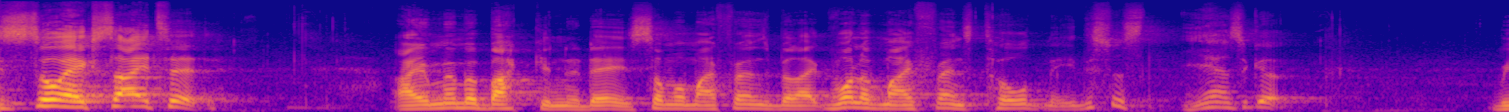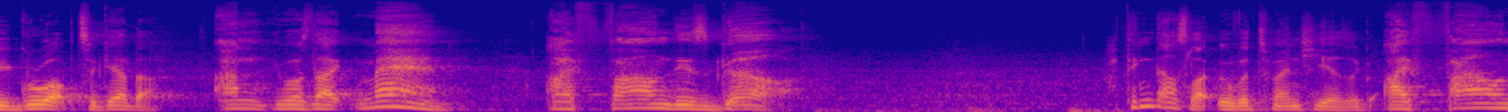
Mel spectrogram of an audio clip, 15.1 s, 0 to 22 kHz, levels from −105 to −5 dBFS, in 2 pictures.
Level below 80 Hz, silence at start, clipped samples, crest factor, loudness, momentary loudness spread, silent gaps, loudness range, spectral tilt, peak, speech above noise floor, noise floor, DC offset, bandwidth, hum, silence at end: -76 dBFS; 0 s; under 0.1%; 24 dB; -33 LUFS; 18 LU; none; 12 LU; -5 dB/octave; -10 dBFS; 39 dB; -71 dBFS; under 0.1%; 18 kHz; none; 0 s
